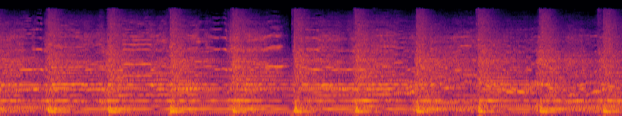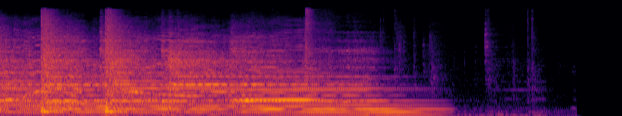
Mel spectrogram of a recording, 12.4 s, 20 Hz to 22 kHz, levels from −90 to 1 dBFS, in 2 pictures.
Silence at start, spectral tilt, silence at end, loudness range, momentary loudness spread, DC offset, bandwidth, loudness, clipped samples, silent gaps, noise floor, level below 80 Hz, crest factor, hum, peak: 0 s; -4 dB/octave; 1.7 s; 6 LU; 7 LU; under 0.1%; 16 kHz; -25 LUFS; under 0.1%; none; -61 dBFS; -50 dBFS; 18 dB; none; -8 dBFS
